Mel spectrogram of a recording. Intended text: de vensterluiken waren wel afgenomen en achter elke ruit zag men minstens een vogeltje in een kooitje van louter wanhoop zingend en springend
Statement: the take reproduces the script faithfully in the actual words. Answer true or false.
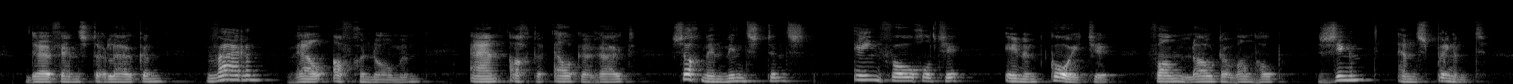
true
